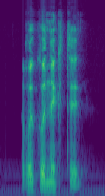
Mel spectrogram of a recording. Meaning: to reconnect
- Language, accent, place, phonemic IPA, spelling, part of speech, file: French, France, Lyon, /ʁə.kɔ.nɛk.te/, reconnecter, verb, LL-Q150 (fra)-reconnecter.wav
